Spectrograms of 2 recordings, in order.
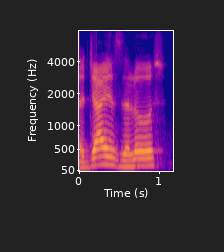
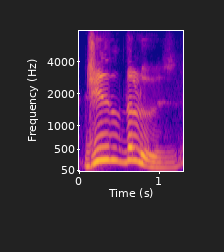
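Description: First: The name is read with Spanish sounds. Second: The name is read with French sounds. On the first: The speaker calls it wrong. "que no es Giles de Luz" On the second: The speaker calls it right.

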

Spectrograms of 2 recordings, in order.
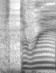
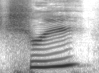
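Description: First: The word starts with a 'th' sound. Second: The word starts with a plain 't' sound. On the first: "instead of three" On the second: "they don't pronounce the TH"

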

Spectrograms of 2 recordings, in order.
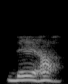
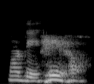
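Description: First: The first consonant is a plain, unaspirated d. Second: The first consonant is an aspirated dh. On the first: The speaker calls it right. "Where is dha in it?" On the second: The speaker calls it wrong.

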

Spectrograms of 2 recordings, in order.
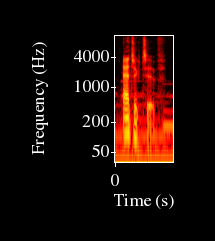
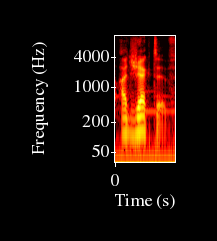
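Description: First: It is said the standard English way. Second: It is said like the Portuguese word. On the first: The speaker calls it right. "mas não é assim, é adjective" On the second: The speaker calls it wrong. "por ter essa pronúncia em português, adjetivo, muitos pensam que se fala adjective"

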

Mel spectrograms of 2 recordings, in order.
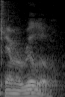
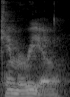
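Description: First: The name is said the usual outsider way. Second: The name is said the local way.

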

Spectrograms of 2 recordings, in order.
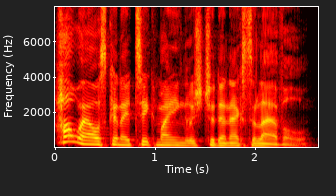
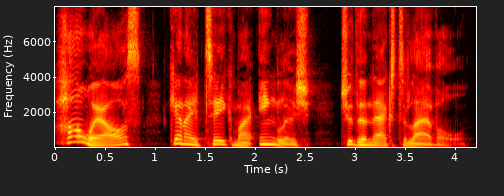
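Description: First: It is said at normal speed. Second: It is said slowly.

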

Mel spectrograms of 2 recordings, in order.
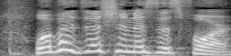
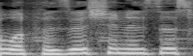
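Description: First: The question is asked in a rude tone. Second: The question is asked in a neutral tone. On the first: The caller is unwelcome and bothering them. "they'll be doing it very rudely" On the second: A routine question is being asked. "they'll say the basic"

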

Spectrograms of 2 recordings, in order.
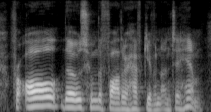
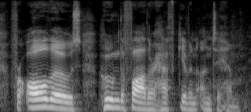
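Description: No difference in how they are said.

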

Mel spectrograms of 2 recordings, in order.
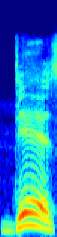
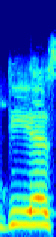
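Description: First: The surname is said with one syllable. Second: The surname is said with two syllables. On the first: The speaker calls it right. "it's Jacob Diz" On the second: The speaker calls it wrong. "Don't say Diaz"

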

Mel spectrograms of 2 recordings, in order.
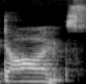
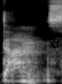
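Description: First: It is said in a southern English accent. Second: It is said in a northern English accent. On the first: "their southern pronunciations" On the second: "I would say sort of dance"

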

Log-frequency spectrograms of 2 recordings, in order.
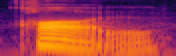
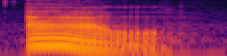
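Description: First: It begins with a deep q sound. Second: It begins with a glottal stop.

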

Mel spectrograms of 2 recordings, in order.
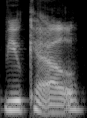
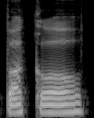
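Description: First: The word is pronounced the French way. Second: The word is pronounced the American way. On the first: "In France, they say buccal" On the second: "But in America, I've heard buccal"

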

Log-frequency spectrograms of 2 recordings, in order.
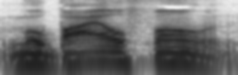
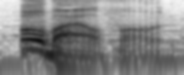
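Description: First: The stress in mobile is on the second syllable. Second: The stress in mobile is on the first syllable. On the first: The speaker calls it wrong. "I often hear people say" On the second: The speaker calls it right. "But it actually should be"

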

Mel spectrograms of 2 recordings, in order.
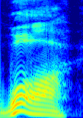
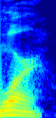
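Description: First: The final R is dropped, Southern style. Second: The final R is clearly pronounced.

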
